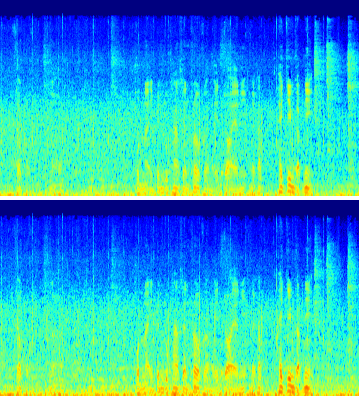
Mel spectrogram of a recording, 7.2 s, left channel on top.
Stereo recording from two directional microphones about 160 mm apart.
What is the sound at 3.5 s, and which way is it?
Speech, centre (ahead or behind).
